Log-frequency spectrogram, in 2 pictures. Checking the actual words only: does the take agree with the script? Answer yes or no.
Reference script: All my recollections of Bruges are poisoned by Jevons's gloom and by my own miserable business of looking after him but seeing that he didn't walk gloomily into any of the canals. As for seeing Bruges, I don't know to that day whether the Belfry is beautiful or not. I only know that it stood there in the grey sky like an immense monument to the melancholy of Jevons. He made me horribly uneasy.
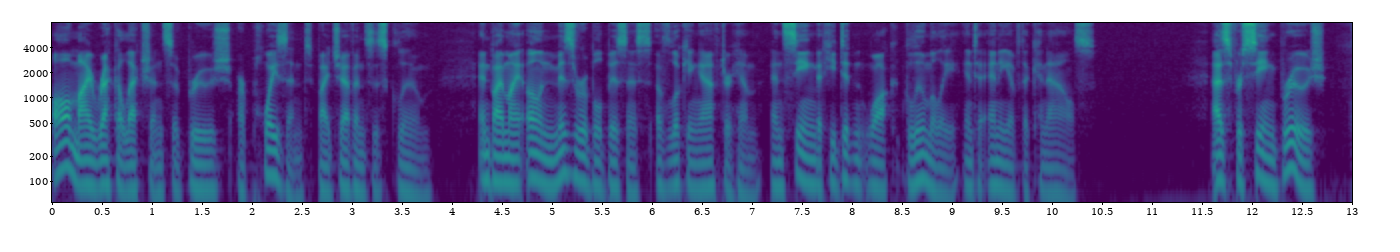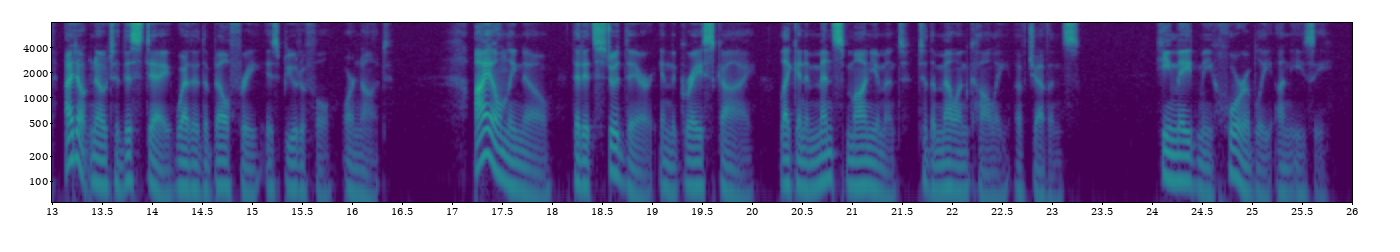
no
